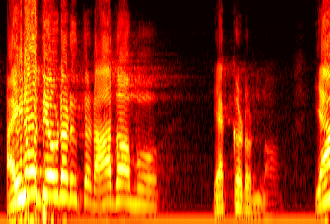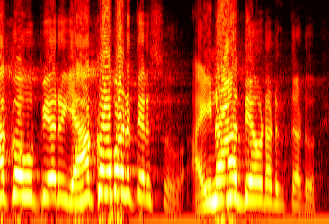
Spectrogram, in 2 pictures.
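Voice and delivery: loud, high impassioned sermon; fervent preaching. Acted. Preacher urging confession, loud impassioned preaching. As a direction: hammer the point at the congregation.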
